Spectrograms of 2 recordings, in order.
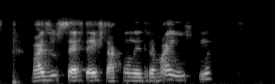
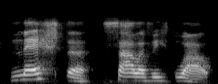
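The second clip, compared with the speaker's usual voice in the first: "Nesta" slow and set apart; stress on NESTA; 3 semitones lower, 4 dB louder, much slower than usual. Shown as a demonstration. Teacher repeating her example for the class, "Nesta" stressed. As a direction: lean on "Nesta", then pause.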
